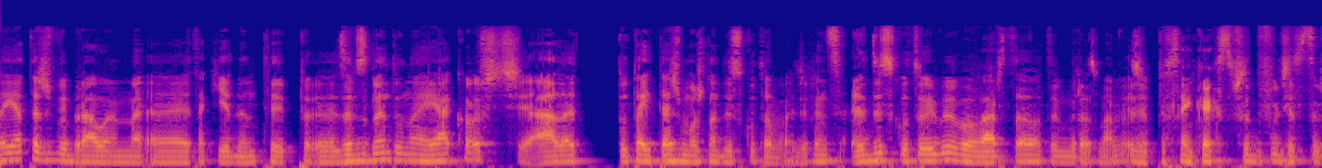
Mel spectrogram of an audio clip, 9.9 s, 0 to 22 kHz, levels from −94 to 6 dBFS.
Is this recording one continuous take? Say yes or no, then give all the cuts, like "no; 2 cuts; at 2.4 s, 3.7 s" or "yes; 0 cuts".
yes; 0 cuts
